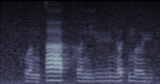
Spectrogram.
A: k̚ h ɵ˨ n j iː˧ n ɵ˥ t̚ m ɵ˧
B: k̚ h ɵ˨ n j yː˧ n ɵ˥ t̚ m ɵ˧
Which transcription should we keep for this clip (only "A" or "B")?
B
